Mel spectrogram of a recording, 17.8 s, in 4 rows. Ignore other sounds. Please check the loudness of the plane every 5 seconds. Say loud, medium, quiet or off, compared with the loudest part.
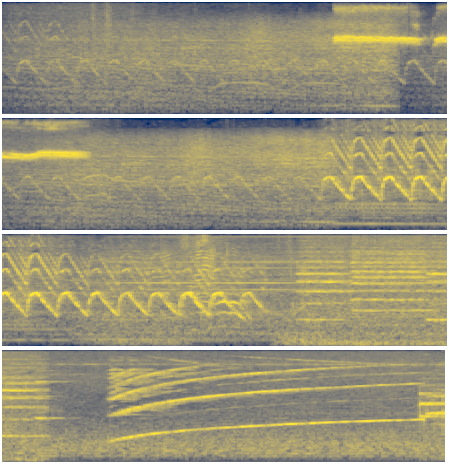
medium, medium, loud, loud.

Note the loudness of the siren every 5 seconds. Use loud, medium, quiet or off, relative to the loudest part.
quiet, loud, loud, loud.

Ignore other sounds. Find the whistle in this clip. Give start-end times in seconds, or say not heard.
3.3-5.4.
